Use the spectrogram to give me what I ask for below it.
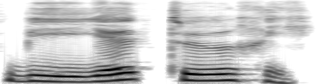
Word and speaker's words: billetterie: demi-tarif la billetterie ici dans le mot billetterie il y a le son ye avec les lettres i de Z on prononce billetterie et le E est mué un billet plein tarif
